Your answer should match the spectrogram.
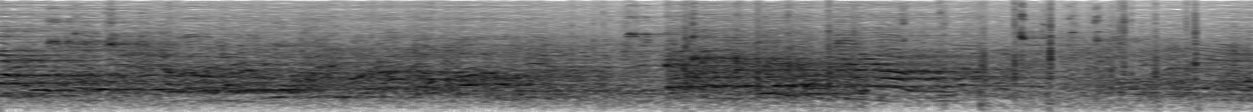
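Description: Indoor futsal play in a large sports hall: players' shouts and calls, with the ball being kicked and bouncing on the wooden court and a few sharp knocks about five seconds in.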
